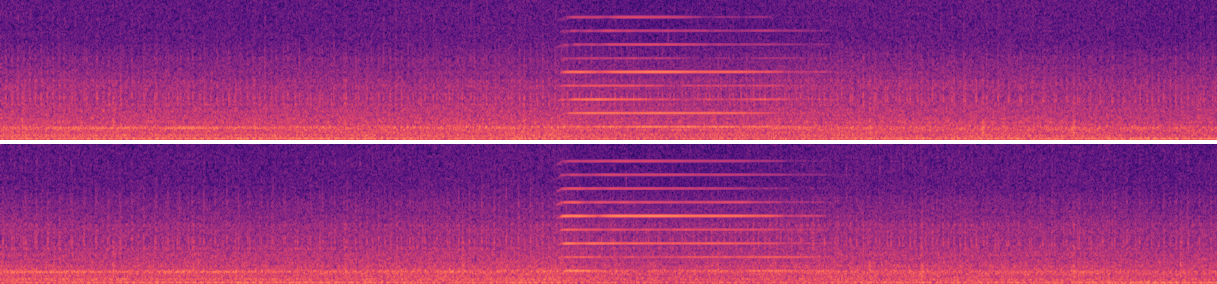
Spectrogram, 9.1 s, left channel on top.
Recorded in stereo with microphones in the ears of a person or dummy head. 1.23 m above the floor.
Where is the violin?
25° right (ahead or behind), 3.5 m.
